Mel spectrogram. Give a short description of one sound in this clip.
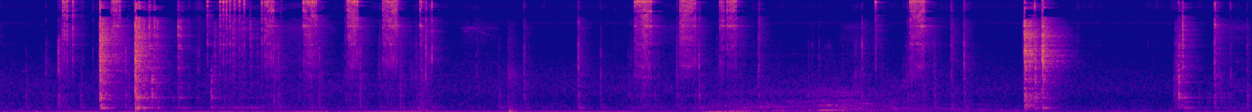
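Metal tools clink and clatter on a metal bench.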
